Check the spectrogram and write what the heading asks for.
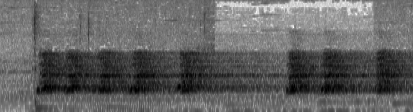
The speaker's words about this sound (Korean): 잠결에 어디선가 개 짖는 소리가 났습니다. 그 소리가 너무도 시끄러워서 잠에서 깨보니 한두 마리가 아닌 정말 저희 동네에 있는 개는 몽땅 다 짖는 것처럼 그 개 짖는 소리가 상당히 요란하고 시끄러웠습니다.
